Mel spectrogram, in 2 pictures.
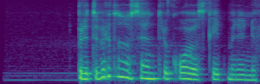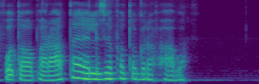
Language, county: Lithuanian, Kaunas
